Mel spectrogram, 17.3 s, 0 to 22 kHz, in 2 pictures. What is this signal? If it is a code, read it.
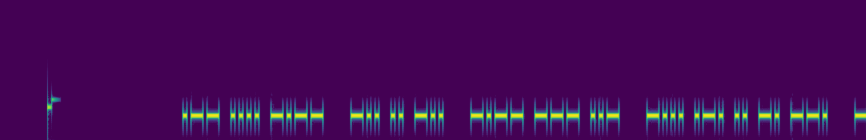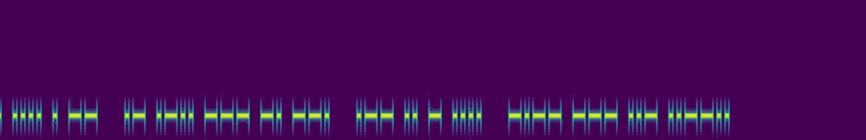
Morse code, heard as a keyed tone, about 29 wpm, 700 Hz. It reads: WHY DID YOU BRING THEM ALONG WITH YOU?
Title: Sentences from Top 1000 Words - Review Part 3 - 30wpm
